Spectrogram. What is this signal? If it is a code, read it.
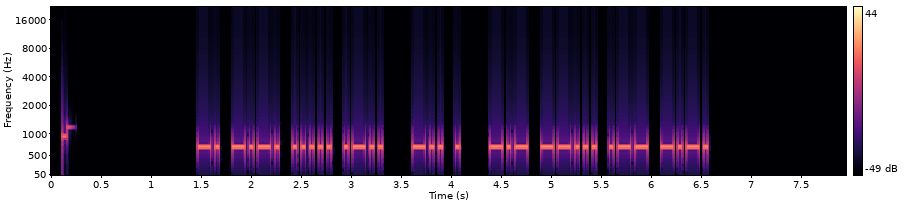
Morse code, heard as a keyed tone, about 27 wpm, 700 Hz. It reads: NC5L DE K7WC
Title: USA Callsign DE Callsign - 4 Characters - 28wpm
